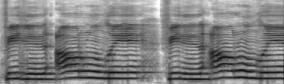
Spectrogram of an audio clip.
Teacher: اس کے اوپر زبر ہے، آگے ضاد کے نیچے زیر ہے، ضاد کو موٹا کر کے پڑھیں گے · را ساکن ہے، حمزہ اور را ملا کے پڑھیں گے، لیکن را کو موٹا پڑھیں گے کیونکہ اس سے جو پہلے حمزہ ہے اس کے اوپر زبر ہے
